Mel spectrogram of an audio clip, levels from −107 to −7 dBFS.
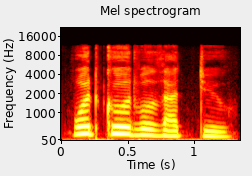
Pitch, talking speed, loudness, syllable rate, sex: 205 Hz, 225 wpm, -16 LUFS, 4.3 syllables/s, female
